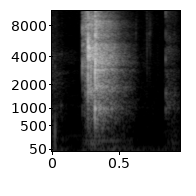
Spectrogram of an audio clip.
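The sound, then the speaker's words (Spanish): A single sneeze bursts out sharply and loudly, a hissing explosive blast that fades within half a second, followed by a faint brief sound afterward. No one speaks. “Salud. Gracias, gracias.”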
